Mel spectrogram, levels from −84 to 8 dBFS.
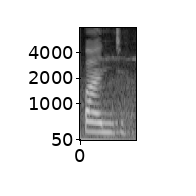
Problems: constant background noise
